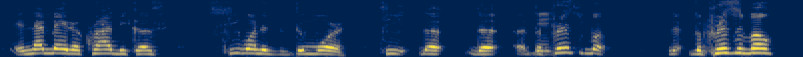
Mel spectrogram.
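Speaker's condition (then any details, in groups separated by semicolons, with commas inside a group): Cerebral palsy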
